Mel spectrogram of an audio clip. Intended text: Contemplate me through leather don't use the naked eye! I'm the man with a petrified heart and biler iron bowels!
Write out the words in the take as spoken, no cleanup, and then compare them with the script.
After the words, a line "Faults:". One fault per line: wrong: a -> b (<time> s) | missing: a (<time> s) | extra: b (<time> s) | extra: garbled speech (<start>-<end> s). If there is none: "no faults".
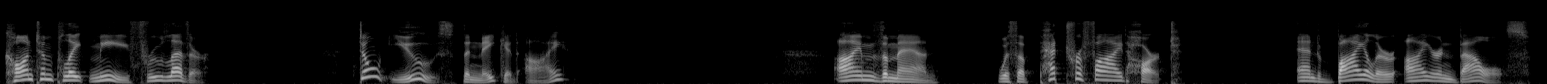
Contemplate me through leather don't use the naked eye! I'm the man with a petrified heart and biler iron bowels!
Faults:
no faults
